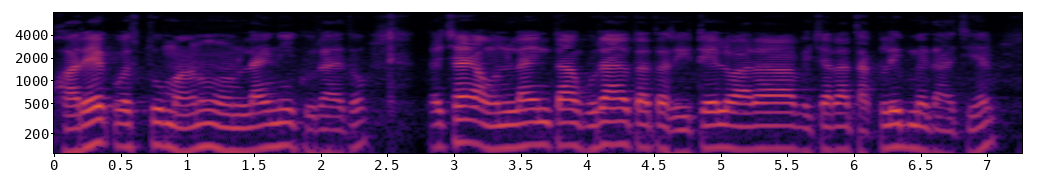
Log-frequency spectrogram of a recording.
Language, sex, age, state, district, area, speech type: Sindhi, male, 30-45, Gujarat, Surat, urban, spontaneous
